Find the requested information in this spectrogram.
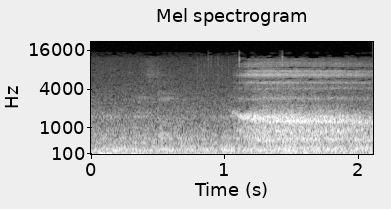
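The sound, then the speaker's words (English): A person inhaling a breath: a soft, airy, drawn-in hiss that is faint and steady, with no talk over it. “Inhale.”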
